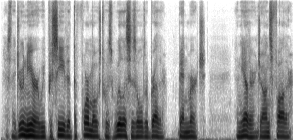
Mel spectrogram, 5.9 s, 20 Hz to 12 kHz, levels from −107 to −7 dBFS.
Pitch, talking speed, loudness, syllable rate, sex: 115 Hz, 205 wpm, -18 LUFS, 6.5 syllables/s, male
